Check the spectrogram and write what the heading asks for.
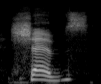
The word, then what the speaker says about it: Shebs: I've spelt my own name wrong. His name is That's not Sheb, y'all. It's yeah, Yeah. Shebs.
